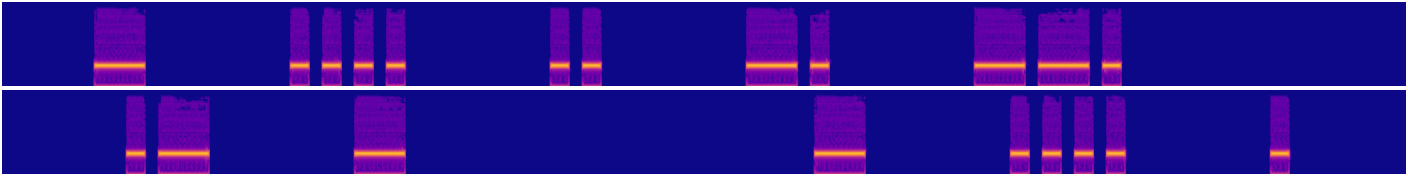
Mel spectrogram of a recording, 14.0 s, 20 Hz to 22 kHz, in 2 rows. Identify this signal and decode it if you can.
Morse code, heard as a keyed tone, about 15 wpm, spaced as for 8 wpm, 1000 Hz. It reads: THING AT THE
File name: qotdfiles / 8wpm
